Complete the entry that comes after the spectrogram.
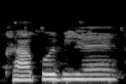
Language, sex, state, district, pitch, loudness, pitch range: Hindi, female, Uttar Pradesh, Budaun, 235 Hz, -15 LUFS, 225-235 Hz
